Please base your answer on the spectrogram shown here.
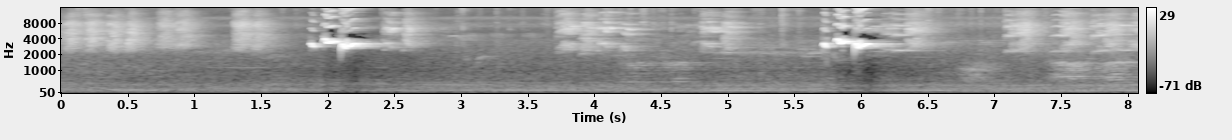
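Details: Shrill cucak rante song meant as a lure for wild birds of its kind: two loud, piercing slurred bursts about four seconds apart, with softer scratchy chatter and a low steady hum between them.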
